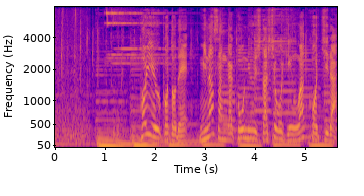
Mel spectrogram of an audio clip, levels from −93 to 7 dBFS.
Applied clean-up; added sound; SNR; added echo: none; Thunder / Rain + Typing; 20 dB; none.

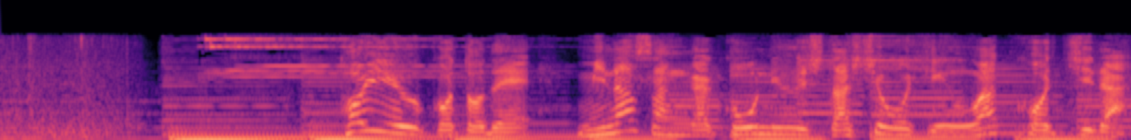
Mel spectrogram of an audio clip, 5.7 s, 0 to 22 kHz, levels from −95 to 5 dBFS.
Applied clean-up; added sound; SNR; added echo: none; none; none; none.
